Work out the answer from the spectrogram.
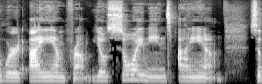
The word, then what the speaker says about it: soy: Yos soy means I am. So the pronunciation of soy is right here. Soy right? So it's like soy milk or whatever.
